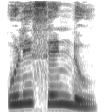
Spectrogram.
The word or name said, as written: ಉಳಿಸೆಂಡು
